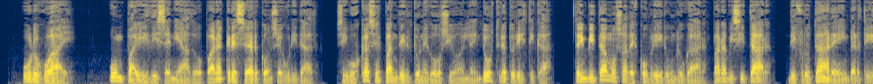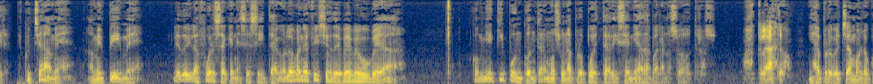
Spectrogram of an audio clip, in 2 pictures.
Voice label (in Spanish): español argentina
